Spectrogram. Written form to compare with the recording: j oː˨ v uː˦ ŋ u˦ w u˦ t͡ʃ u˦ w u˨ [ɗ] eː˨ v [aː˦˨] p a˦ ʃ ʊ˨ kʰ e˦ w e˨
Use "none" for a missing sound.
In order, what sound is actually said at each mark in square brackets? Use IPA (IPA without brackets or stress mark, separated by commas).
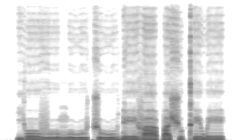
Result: ɗ, aː˦˨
